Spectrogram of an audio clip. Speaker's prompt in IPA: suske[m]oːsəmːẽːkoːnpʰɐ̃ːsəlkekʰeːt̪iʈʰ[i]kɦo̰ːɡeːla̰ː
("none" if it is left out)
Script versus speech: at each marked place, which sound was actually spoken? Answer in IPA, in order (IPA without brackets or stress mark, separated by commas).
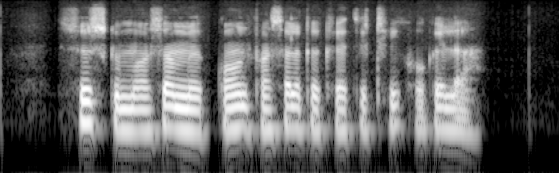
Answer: m, iː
